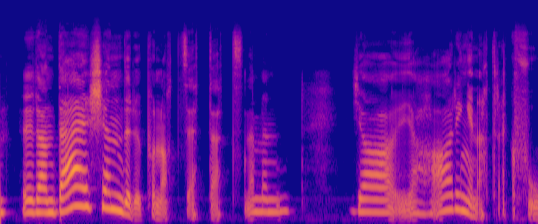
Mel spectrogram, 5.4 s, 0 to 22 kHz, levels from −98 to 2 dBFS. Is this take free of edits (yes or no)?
yes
